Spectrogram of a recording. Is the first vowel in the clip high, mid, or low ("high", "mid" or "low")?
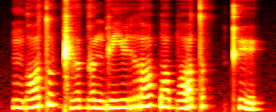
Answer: mid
